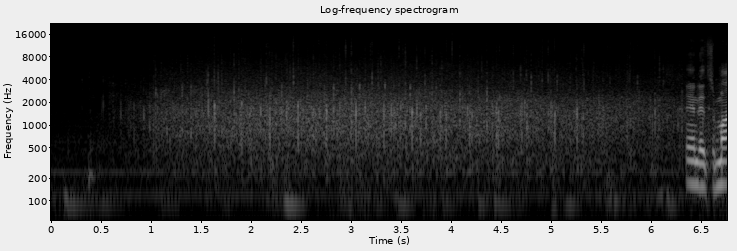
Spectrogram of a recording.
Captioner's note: applause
